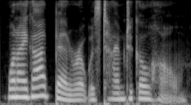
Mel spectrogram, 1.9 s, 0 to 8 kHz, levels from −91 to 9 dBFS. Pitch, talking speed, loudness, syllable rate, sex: 185 Hz, 315 wpm, -17 LUFS, 6.3 syllables/s, female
